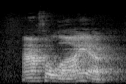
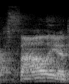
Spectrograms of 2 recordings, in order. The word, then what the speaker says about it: Athaliah: And then, sometime later in the history of Israel, in the land of Judah, Athaliah, or Athaliah, depending on how you want to pronounce it,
